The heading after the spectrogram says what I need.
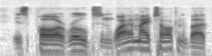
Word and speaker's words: Paul Robeson: the great paul robeson you notice i said paul robeson two syllables not paul robeson three syllables the correct pronunciation is paul robeson why am i talking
